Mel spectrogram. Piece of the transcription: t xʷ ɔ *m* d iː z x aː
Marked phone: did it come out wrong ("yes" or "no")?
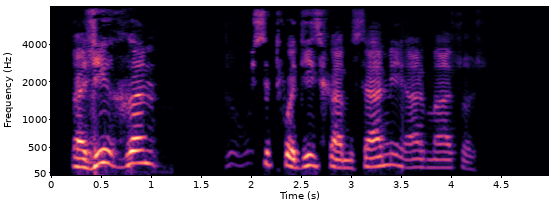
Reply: yes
